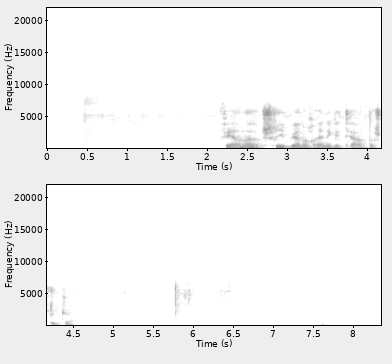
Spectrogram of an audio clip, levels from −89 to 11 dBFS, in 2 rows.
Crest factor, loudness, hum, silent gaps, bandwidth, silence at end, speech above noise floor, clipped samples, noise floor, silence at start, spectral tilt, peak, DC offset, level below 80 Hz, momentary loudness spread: 26 dB; -55 LUFS; none; 6.58-6.72 s, 6.86-7.59 s; 7.4 kHz; 0.75 s; 33 dB; under 0.1%; -89 dBFS; 0.45 s; -3 dB/octave; -36 dBFS; under 0.1%; under -90 dBFS; 16 LU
